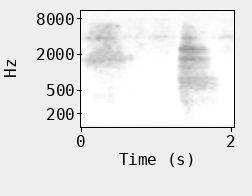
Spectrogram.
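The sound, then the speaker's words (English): A deep breath is drawn and let out as two soft, airy breath sounds, the second stronger and fuller than the first, over a steady low hum. “When somebody comes after me or you, a good breath will do wonders.”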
